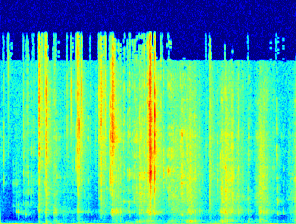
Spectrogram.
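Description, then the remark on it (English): Crunching of sweet Thai chili flavoured Doritos tortilla chips, a run of crisp, irregular bites and chewing with sharp crackly bursts, heard alone without talking. “Okay, this is the spicy, the sweet Thai chili. I don't think I've ever had these. Spicy sweet chili. We're gonna crunch on.”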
